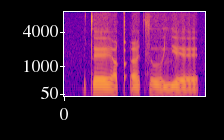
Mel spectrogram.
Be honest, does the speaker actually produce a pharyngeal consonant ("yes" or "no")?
no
